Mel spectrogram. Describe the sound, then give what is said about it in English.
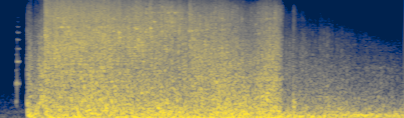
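An explosive device detonating and blowing a ship apart: a sudden, very loud blast that holds as a dense, roaring rumble for several seconds, easing slightly toward the end. “Miller looks out to see the Lewis and Clark being blown to pieces.”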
